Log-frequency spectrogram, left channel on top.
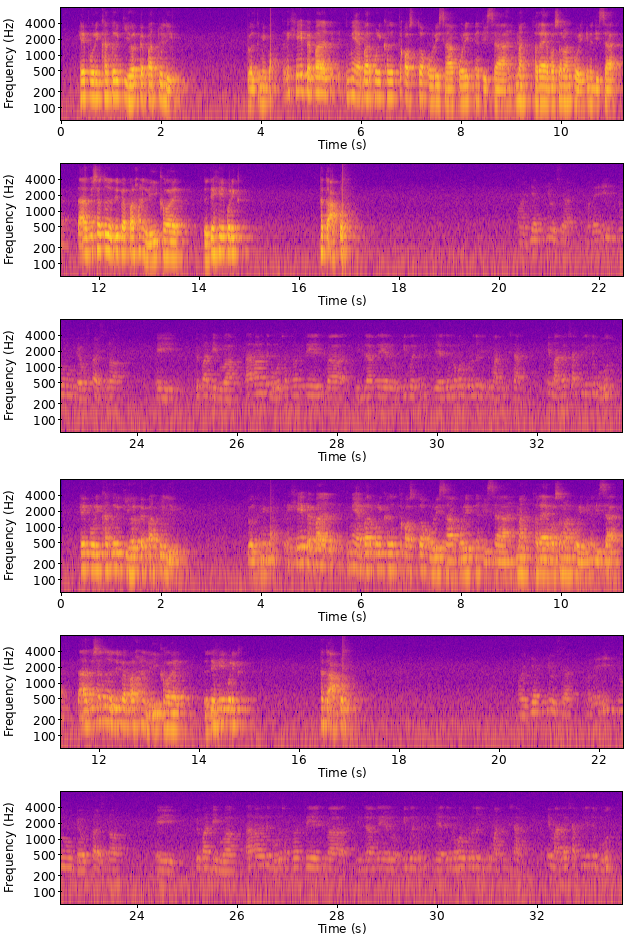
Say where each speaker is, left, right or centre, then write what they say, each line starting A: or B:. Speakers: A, on the left; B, on the left.
A: সেই পৰীক্ষাটোৰ কি হ'ল পেপাৰটো লি- গ'ল। তুমি সেই পেপাৰ তুমি এবাৰ
B: অ
A: পৰীক্ষা কষ্ট- কৰিছা, কৰি কিনে দিছা, ইমান ধৰা এবছৰ মান পঢ়ি কিনে দিছা। তাৰ পিছতো যদি পেপাৰখন লিক হয় যদি সেই পৰীক্ষা- ত আকৌ
B: হয় দিয়া ঠিকেই কৈছা। মানে এই যিটো ব্যৱস্থা হৈছে ন' এই- পেপাৰ লিক হোৱা। তাৰ কাৰণে বহুত ছাত্ৰ ছাত্ৰীয়ে বা যিবিলাকে আৰু এই পৰীক্ষাটো দিছে। তেওঁলোকৰ ওপৰতো যিটো মানসিক চাপ সেই মানসিক চাপটো কিন্তু বহুত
